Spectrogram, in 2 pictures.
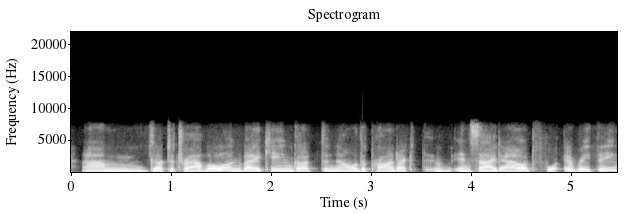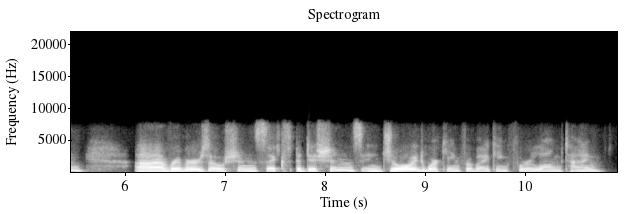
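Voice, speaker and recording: Croatian-accented woman, dull low voice. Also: warm tone, dry recording. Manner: halting, many fillers and restarts. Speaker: travel agent. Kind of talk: casual interview.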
